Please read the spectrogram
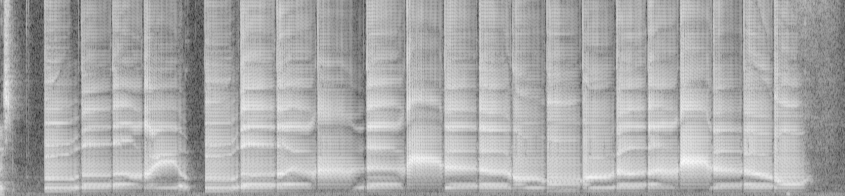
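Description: Jaw harp tuned to G, plucked about four times a second on one unchanging drone note. The player's throat (glottis) shapes the overtones, so a bright overtone steps up and down through the instrument's strongest resonance points.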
